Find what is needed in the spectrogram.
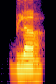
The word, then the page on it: blur: Indian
